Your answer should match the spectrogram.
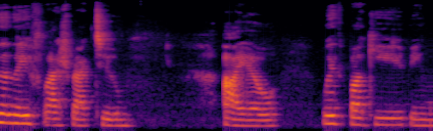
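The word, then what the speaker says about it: Ayo: So Io, or Ao, Bucky calls her Io, so I'm assuming her name is pronounced Io, reads back his words,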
